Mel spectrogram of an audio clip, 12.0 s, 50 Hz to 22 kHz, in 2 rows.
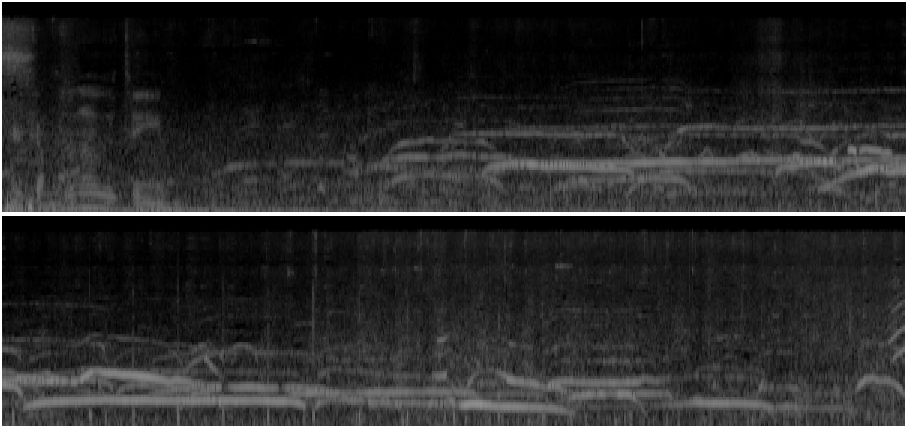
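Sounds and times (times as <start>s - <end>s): sled dogs yipping and howling: 3.3s - 12.0s.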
